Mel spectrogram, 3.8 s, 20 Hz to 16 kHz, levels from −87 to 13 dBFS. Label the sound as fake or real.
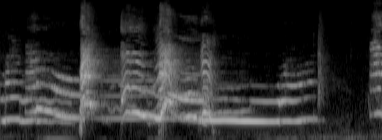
real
